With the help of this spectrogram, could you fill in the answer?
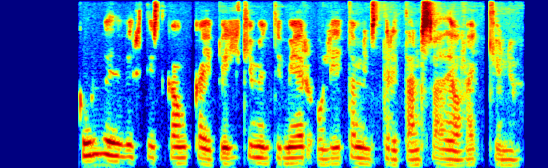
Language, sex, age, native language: Icelandic, female, 40-49, Icelandic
